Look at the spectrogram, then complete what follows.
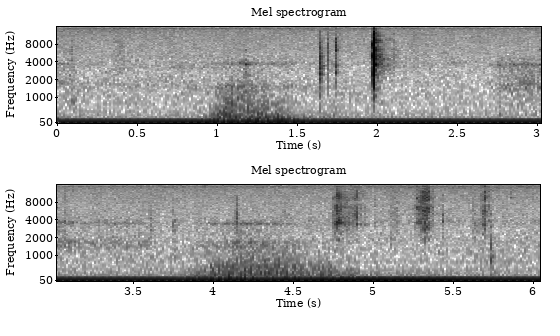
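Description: A few light metallic clicks and two brief soft swells of noise as a brake caliper guide-pin bolt is fitted by hand and a socket wrench is put onto it, over a steady low hum.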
